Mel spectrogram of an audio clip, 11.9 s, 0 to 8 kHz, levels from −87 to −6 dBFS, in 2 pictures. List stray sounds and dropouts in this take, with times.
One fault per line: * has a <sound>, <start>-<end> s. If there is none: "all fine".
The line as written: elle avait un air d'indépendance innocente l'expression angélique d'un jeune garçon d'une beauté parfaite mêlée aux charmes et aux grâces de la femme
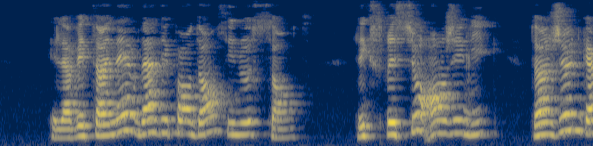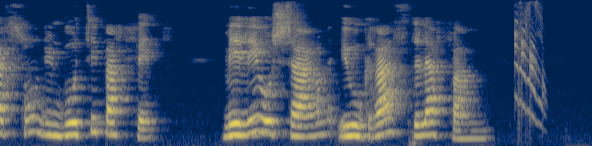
* has a chirp, 11.1-11.4 s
